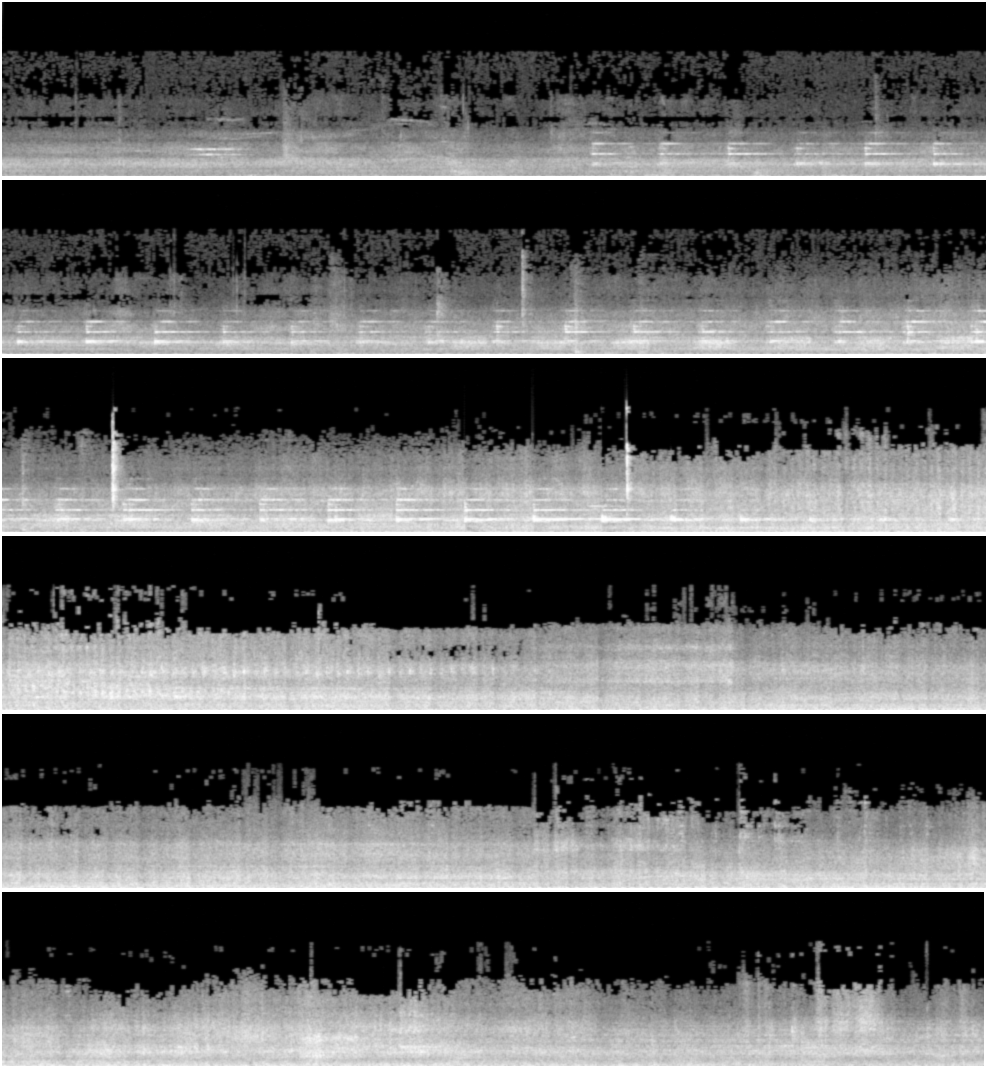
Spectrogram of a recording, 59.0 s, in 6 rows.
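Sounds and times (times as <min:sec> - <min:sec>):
train approaching rumble: 0:00.0 - 0:59.0
high steady ringing tones: 0:05.9 - 0:28.0.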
